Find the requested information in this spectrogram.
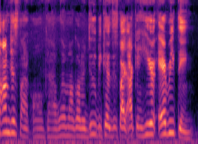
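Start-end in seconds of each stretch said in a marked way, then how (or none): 0.6-1.9 soft, under-the-breath worry; retold helpless thought. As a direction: drop the volume, as if thinking aloud.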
